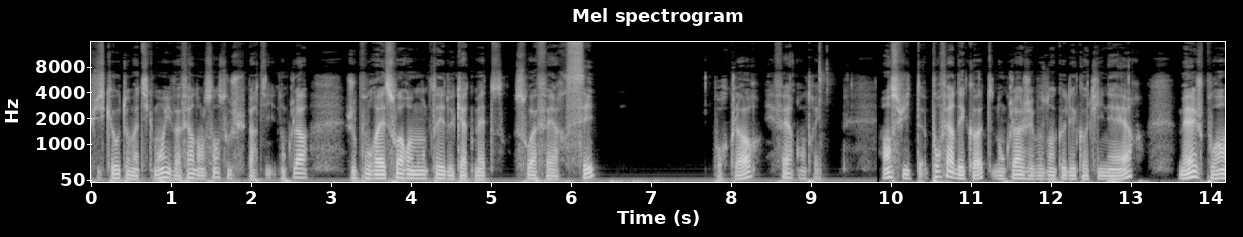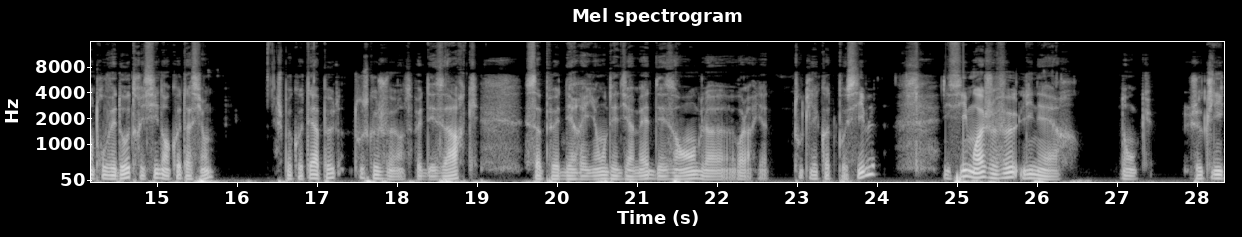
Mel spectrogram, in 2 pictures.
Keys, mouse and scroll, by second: 8.2 c, 16.1 click, 19.8-21.1 drag.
